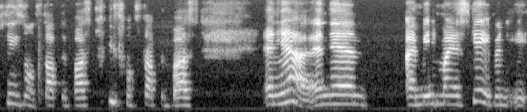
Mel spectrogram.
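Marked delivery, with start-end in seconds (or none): 0.0-2.0 crying, tearful pleading, begging over and over. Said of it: "and I'm crying".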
